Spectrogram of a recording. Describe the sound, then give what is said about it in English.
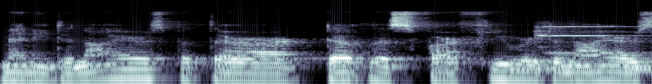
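A thin, high electronic alert tone from the speaker's mobile phone chimes faintly beneath continuous speech toward the end, a steady beep that is partly masked by the talking voice. “Oh, I'm sorry, that was my phone.”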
